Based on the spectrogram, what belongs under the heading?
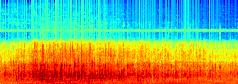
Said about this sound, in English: The crowd reacted for the first time at this line, clapping its approval.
